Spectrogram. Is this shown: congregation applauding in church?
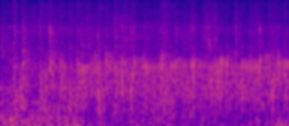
yes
